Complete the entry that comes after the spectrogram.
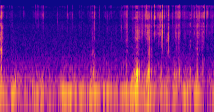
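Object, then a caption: Wound plastic tape ball cut with a metal blade. A metal scalpel cuts and scrapes through the layers of plastic tape on a striped, solid wound tape ball. Quiet, crisp scratching and tearing ticks crackle over a low steady hum, with bright clicks growing denser and sharper in the second half.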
